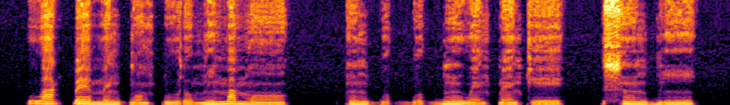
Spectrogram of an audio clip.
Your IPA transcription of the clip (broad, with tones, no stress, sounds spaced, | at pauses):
w a˦ k͡p ɛ˦˨ m ɛ̃˧ ɡ͡b ɔ̃˨ k͡p u˨ ɾ o˨ m ĩ˨˦ m a˦ m ɔ̃˧ | k ũ˧ ɡ͡b o˨ ɡ͡b o˨˦ ɡ͡b ũ˦˨ w ɛ̃˨ k͡p ɛ̃˨˦ k e˧ | s ũ˦ ɡ͡b ĩ˧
